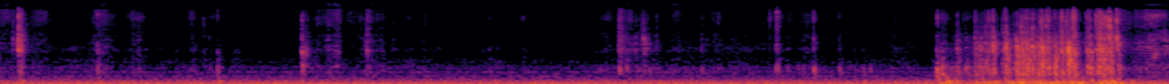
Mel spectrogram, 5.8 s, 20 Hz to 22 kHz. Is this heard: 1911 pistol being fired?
no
